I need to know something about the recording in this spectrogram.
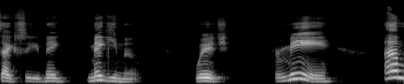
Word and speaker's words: Megimu: But I always kept saying Megami. But it's wrong. It's actually Megimu, which for me, I'm like, okay, all right.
